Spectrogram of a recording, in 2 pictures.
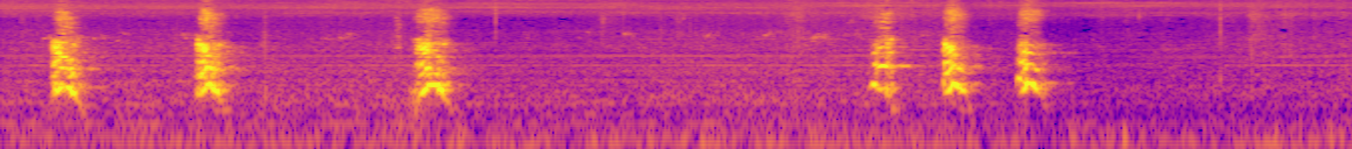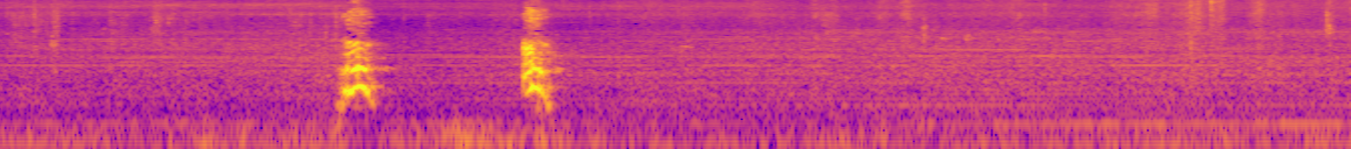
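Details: Great Dane with no fear of a rat it is confronting: about eight loud, deep barks, single or in quick pairs and a triplet, with irregular pauses and a quiet final stretch.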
